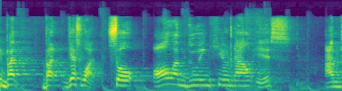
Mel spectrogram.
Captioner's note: tapping marker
